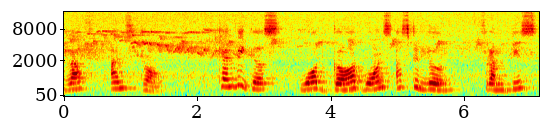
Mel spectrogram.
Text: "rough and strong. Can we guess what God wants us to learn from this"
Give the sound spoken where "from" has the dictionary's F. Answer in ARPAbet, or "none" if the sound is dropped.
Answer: F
